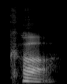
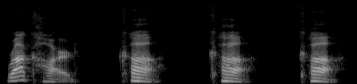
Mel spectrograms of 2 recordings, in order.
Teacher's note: If you put your hand in front of your mouth, you should feel a big puff of air.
